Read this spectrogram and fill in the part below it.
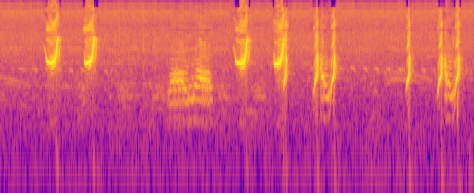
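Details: Quail (batair) calling with short, bright, hooked notes, mostly single or paired, delivered briskly; one rougher harsh burst sounds midway.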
